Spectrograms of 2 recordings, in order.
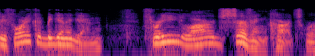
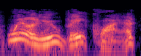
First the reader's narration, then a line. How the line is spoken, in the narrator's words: growled Azaz angrily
